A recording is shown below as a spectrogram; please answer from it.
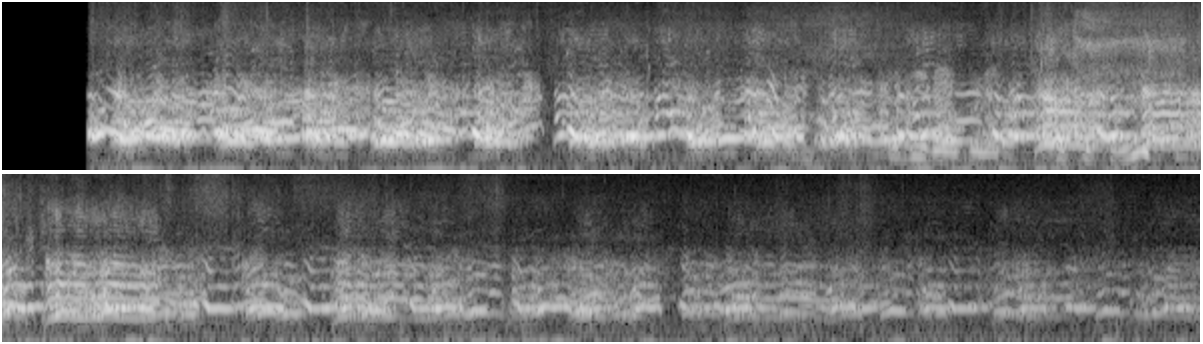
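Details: Several Basset Hounds trailing scent together. A dense, continuous chorus of overlapping bays and howls runs for the whole stretch, with many voices calling at once and barely any pause between cries.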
